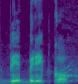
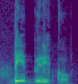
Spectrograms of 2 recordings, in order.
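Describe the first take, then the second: First: Said in the usual way. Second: Biblical. set apart alone, louder and lower, falling firmly; emphasized word. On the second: Shown as a demonstration. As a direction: land hard on Biblical. as the key word. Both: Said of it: "I need to emphasize this word".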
